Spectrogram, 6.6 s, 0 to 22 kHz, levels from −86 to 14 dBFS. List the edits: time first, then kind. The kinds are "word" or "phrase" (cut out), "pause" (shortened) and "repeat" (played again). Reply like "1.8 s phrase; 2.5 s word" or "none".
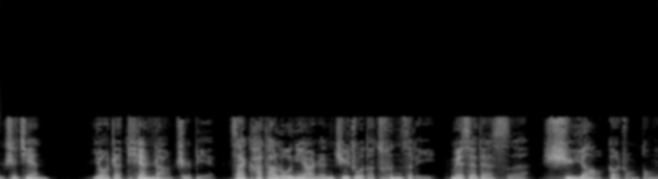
2.2 s pause; 4.4 s pause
